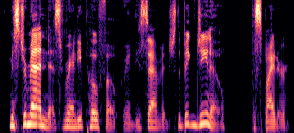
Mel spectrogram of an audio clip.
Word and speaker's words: Savage: You mispronounced Savage. Oh, Randy Savage. Yeah, he said Savah.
